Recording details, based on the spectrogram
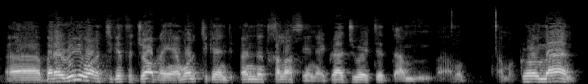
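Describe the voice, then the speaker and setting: A man's voice: on the low side, expressive, quick pace, mellow. A man in his thirties, from Ghana, telling his story as an interview guest in a rambling way, with Arabic phrases mixed into his English. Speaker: guest, gym co-founder.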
